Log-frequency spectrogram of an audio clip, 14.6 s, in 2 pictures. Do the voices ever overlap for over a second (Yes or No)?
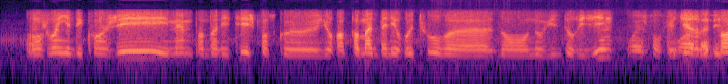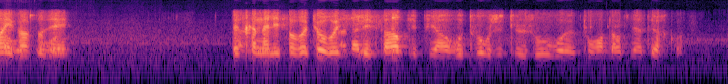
Yes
